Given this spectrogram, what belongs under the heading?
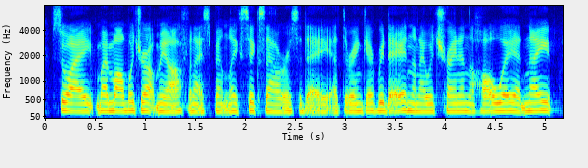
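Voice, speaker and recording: A woman's voice: mid-range voice, level tone, fast talker, creaky, darkish tone, dry recording. Young woman guest from New York City, casual storyteller with lots of fillers, dry close mic. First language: Russian. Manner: chatty, laughs often, many fillers. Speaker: podcast guest. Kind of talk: casual interview chat.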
